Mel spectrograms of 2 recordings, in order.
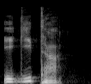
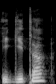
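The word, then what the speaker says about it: Higuita: Also das H ist stimmlos und das U ist stimmlos. Ähm, hat mir mein kolumbianischer Kollege erklärt. Ähm, und der, er hat dann auch noch den, die Bonusinformation gebracht. Ähm, das ist, da gibt's gibt's einen Fußballer, Fußballtorhüter, der dann auch immer falsch ausgesprochen wird, weil die sprechen, die meisten Reporter sprechen den falsch auf. Also das heißt Igita, also stimmloses H und stimmloses U.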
